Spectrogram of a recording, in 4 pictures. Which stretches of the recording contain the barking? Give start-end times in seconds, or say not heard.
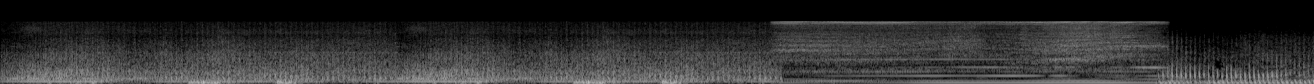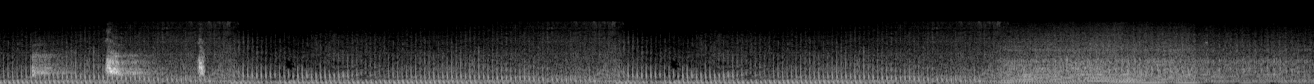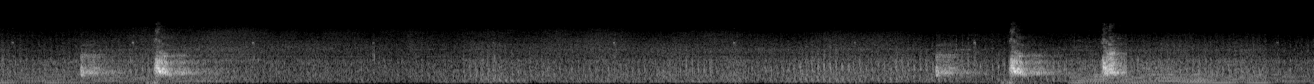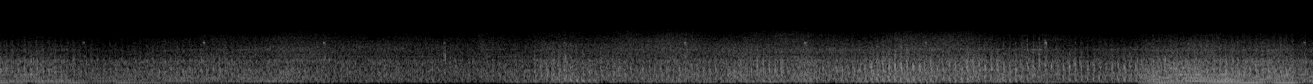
13.4-15.2, 27.1-28.4, 35.6-37.5.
